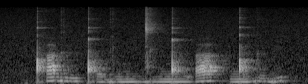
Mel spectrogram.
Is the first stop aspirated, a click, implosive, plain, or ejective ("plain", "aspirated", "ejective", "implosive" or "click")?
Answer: click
